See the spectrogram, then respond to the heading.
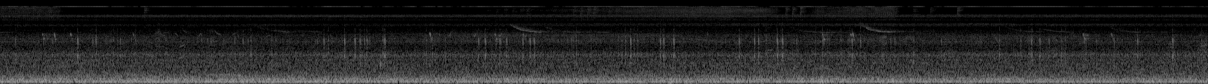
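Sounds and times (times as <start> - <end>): low background hum: 0.0 - 12.0
faint bird chirps: 4.2 - 5.6, 7.6 - 9.2.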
